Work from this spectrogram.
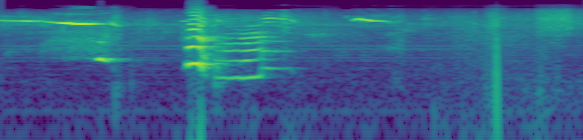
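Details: Young pet husky 'talking' to its owner: three brief whiny yowls, the loudest sliding downward in stepped pitch, with a click and a faint human voice in quiet pauses.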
